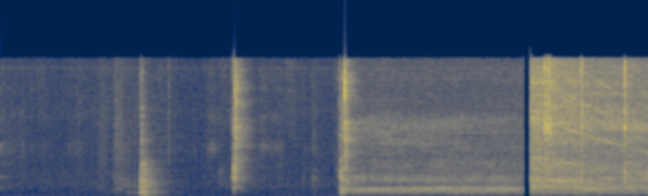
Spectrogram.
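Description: KitchenAid Artisan tilt-head stand mixer whipping frosting. Two clunks as the head is lowered and set, then the motor starts about halfway through and runs steadily. Near the end its whine falls in pitch and fades as it winds down.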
